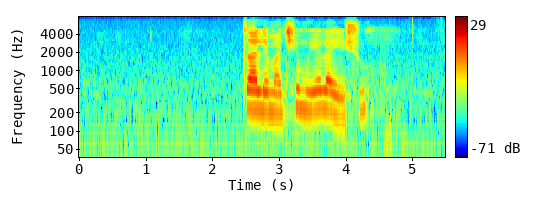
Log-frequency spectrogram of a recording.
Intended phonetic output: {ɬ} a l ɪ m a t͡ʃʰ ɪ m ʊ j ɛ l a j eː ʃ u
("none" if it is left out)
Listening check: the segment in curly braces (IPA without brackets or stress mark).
t͡ɬ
